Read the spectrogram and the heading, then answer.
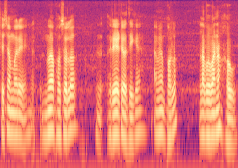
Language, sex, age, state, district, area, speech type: Odia, male, 30-45, Odisha, Kendrapara, urban, spontaneous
